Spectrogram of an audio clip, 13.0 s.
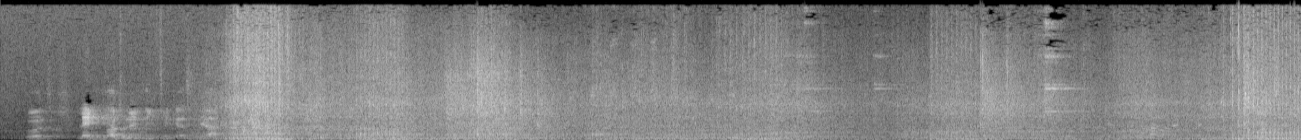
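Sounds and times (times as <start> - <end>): go-kart engines running: 1.9 - 13.0.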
